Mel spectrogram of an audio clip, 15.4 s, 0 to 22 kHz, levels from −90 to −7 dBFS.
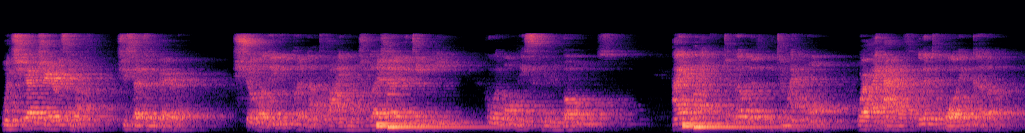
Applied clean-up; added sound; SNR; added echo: none; Ringtone; 0 dB; reverberation time 1.9 s.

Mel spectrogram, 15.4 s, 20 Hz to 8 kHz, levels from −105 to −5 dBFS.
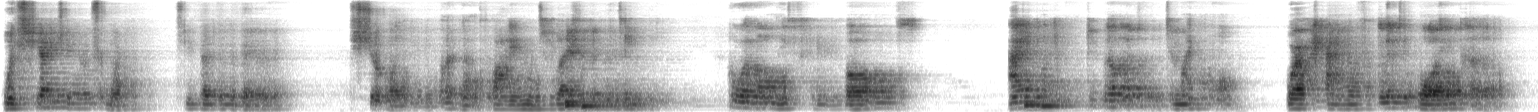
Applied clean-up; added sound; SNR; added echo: neural mask model DeepFilterNet 3.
